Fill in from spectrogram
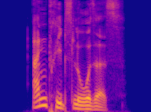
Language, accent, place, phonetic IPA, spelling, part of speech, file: German, Germany, Berlin, [ˈantʁiːpsloːzəs], antriebsloses, adjective, De-antriebsloses.ogg
- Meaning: strong/mixed nominative/accusative neuter singular of antriebslos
